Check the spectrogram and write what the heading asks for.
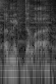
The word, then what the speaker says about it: amygdala: of Mick doula so some people say Amidala are sorry I McDonald I Magdala I believe the proper pronunciation is amygdala it is a part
